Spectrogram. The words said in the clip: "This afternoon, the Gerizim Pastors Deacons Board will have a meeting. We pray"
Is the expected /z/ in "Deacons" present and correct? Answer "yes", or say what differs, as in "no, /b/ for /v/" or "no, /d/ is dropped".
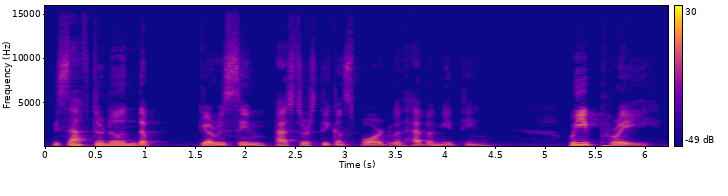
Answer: no, /s/ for /z/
